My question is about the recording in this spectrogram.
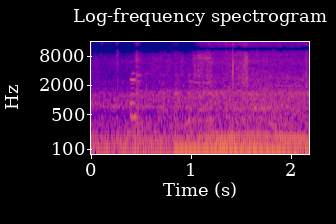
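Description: A Mitsubishi Outlander's engine starting about a second in and settling into a steady low idle, heard from inside the cabin.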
